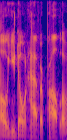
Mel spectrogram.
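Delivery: normal talking voice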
